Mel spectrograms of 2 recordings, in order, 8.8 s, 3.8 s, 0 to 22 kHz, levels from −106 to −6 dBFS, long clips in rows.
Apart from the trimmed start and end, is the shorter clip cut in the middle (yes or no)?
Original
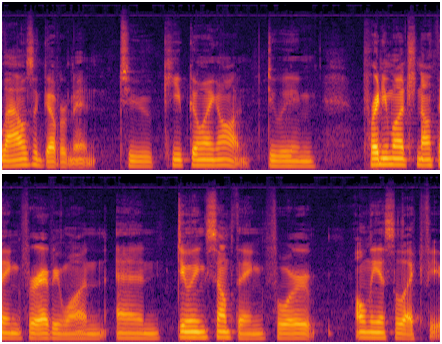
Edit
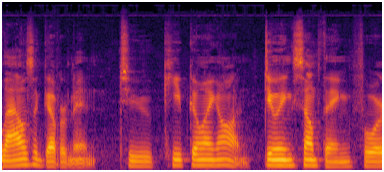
yes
